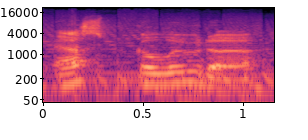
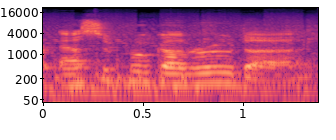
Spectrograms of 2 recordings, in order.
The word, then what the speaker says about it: Espgaluda: should clarify upfront that ESP galuda or esup galuda in its original pronunciation is not only my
